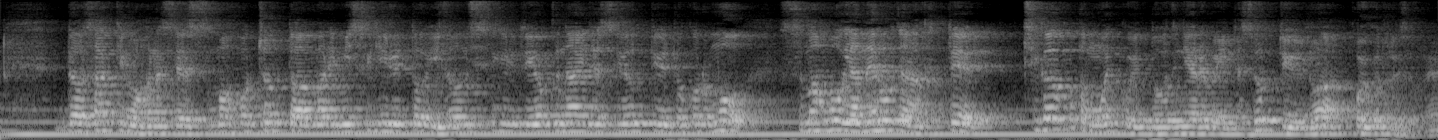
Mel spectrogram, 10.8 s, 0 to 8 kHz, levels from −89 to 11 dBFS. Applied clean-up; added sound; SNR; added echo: none; Organ; 7 dB; reverberation time 0.9 s.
